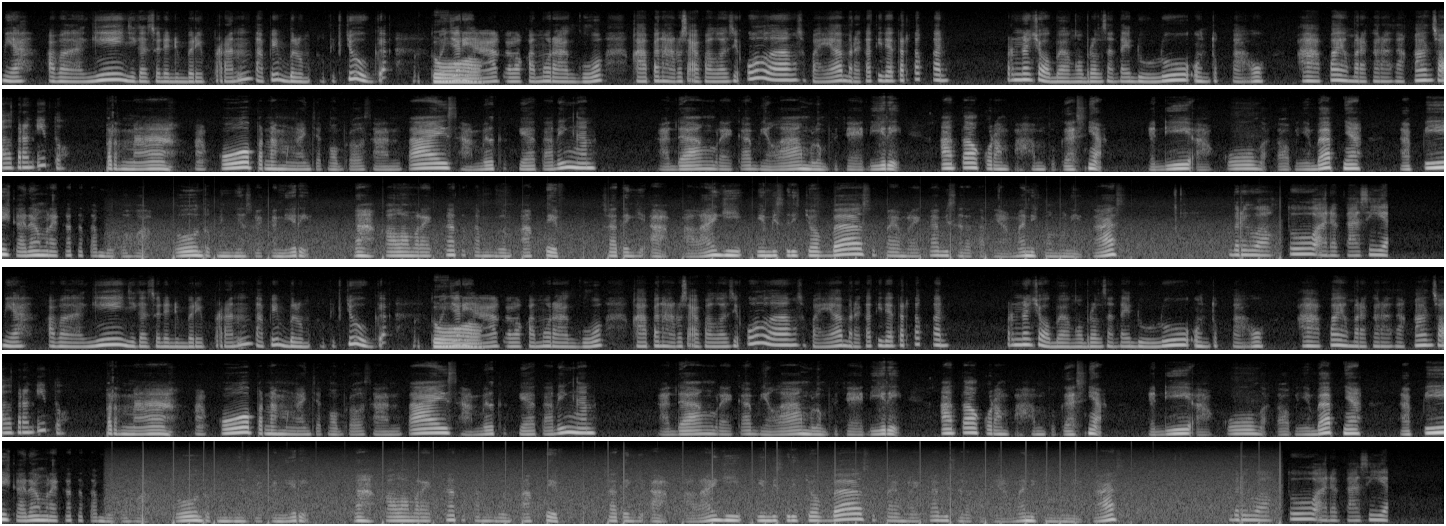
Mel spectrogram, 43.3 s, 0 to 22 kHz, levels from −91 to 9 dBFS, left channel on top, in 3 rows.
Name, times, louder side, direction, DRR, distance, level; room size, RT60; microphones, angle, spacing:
voice 1, 0.0-3.1 3.5-3.9 4.4-9.1 9.3-9.5 10.1-12.6 13.0-15.1 41.1-42.7, left 1 dB, 20° left, 2.2 m, -29 dB
voice 2, 4.3-4.8 15.5-20.4 21.0-23.4 23.8-25.4 25.9-28.0 28.4-29.4 29.7-31.9 32.4-34.4 34.9-40.0, equal, 5° left, 0.8 m, -27 dB
Crackle, 29.9-41.7, right 4 dB, 75° right, 1.7 m, -41 dB
open air
head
